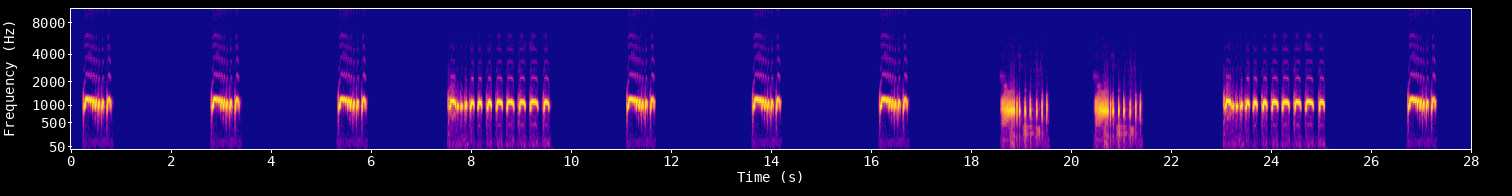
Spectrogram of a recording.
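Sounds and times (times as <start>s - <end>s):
dove calling: 5.4s - 6.0s, 7.6s - 9.6s, 11.1s - 11.7s, 16.2s - 16.8s, 18.6s - 19.6s, 20.5s - 21.5s, 23.1s - 25.1s, 26.8s - 27.4s.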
